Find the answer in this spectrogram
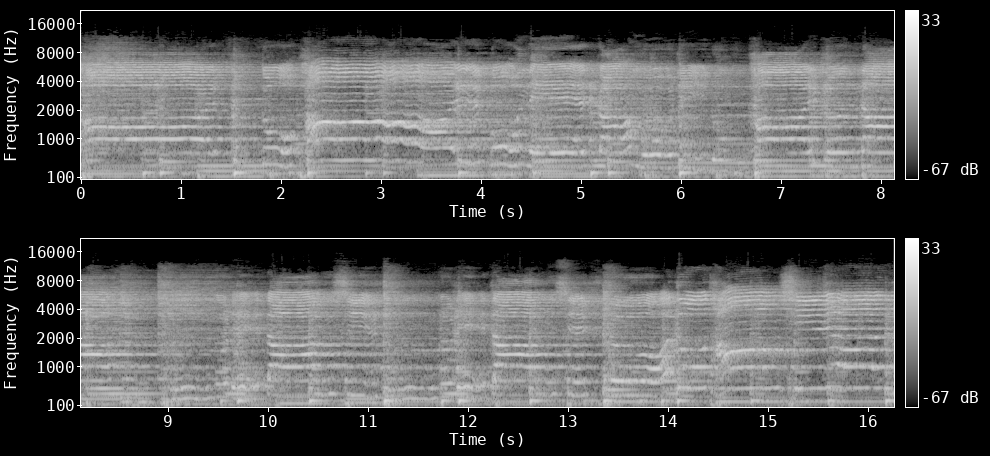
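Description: A young girl singing a Korean folk song, a Jeju minyo, into a microphone in long held notes over instrumental accompaniment.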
